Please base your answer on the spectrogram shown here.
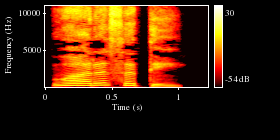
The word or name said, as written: ವಾರಸತಿ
